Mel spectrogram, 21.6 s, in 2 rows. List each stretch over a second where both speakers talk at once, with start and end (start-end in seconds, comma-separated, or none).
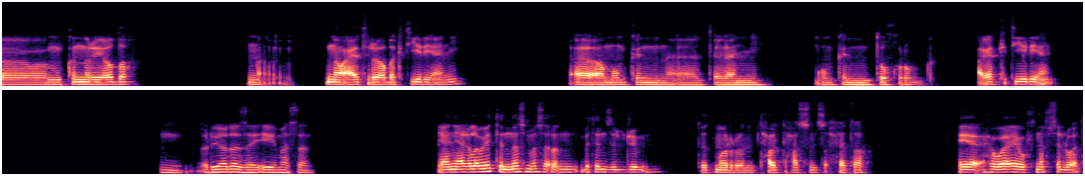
none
